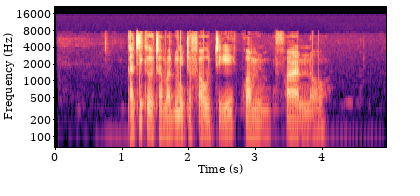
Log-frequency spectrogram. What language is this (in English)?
Swahili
